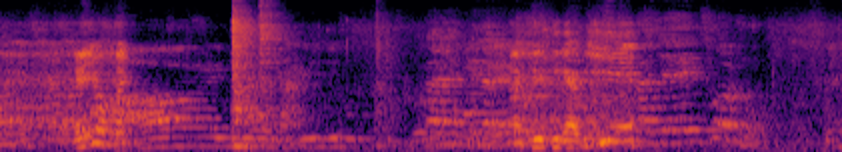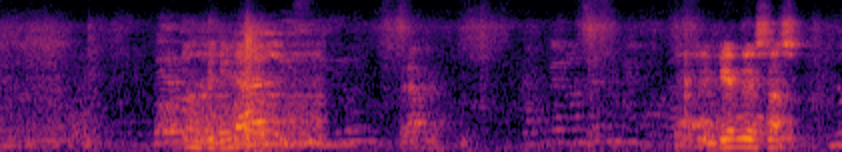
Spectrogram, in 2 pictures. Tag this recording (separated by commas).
Television, Speech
